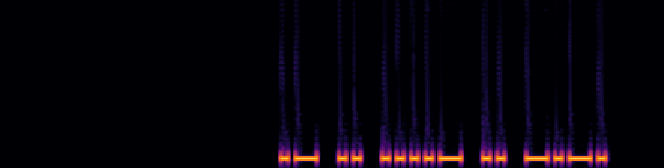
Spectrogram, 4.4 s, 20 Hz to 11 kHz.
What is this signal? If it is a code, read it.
Morse code, heard as a keyed tone, about 25 wpm, 700 Hz. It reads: AI4IC
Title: USA Call Signs - 5 Characters - 25wpm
